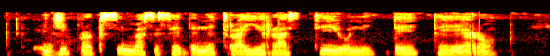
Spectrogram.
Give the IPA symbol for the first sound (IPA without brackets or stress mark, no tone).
d͡ʒ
